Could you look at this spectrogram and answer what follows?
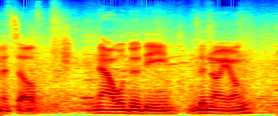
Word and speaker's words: Ngohiong: - Nyohiong. I said it right. - It's because there's no "ng" in France.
